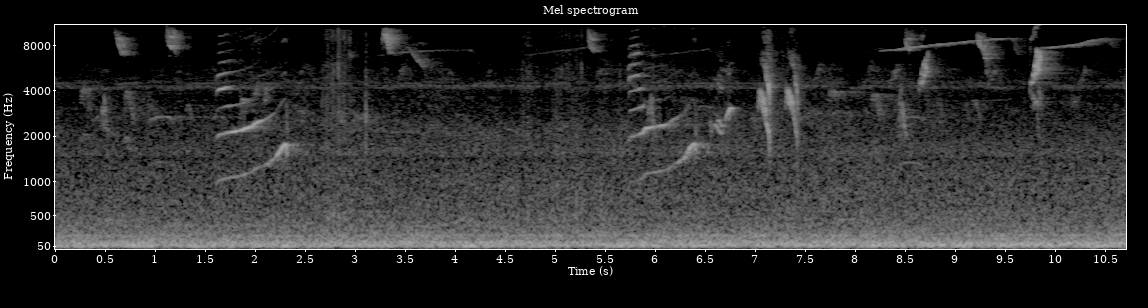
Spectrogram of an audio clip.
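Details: A free-living variable oriole (Icterus pyrrhopterus) in its natural habitat sings clear whistled phrases that swoop upward, twice about four seconds apart, mixed with thin high chirps from other birds over a steady low rumble.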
